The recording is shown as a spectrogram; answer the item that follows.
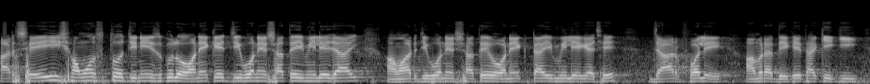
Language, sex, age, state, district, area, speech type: Bengali, male, 30-45, West Bengal, Paschim Medinipur, rural, spontaneous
